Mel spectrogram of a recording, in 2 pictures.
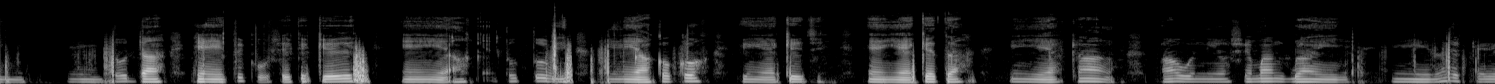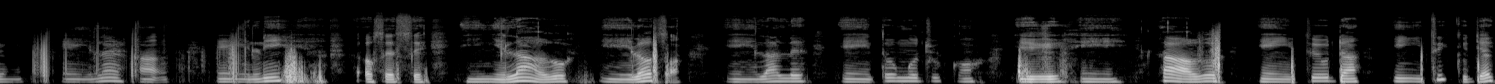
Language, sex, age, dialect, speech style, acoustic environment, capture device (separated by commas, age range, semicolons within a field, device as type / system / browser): Yoruba, male, 18-24, Nigeria - Ijebu, focused; happy, silence, mobile / Linux / Chrome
